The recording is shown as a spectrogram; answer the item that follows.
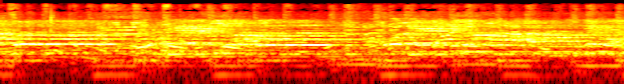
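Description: Live music on an electronic keyboard, with a pulsing bass line and voices singing over it.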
